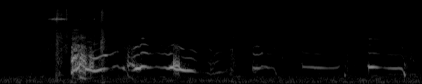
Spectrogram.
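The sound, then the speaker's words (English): A dog whimpers in a string of high, wavering whines, some sliding up and down in pitch, moderately loud, with short pauses between cries and no talking. “Correct the dog. I don't want to strangle my dog.”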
